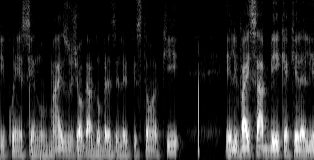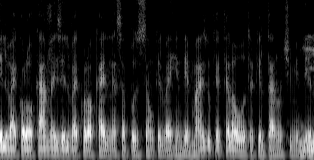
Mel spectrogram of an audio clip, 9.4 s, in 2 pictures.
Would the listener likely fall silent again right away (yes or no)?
no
